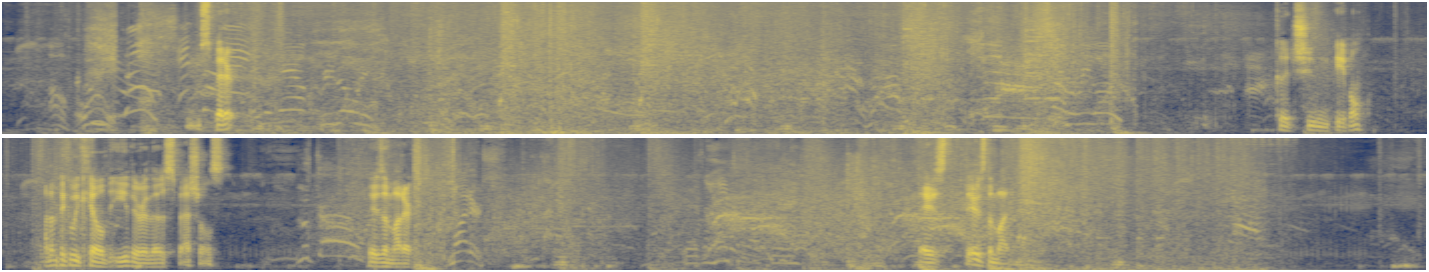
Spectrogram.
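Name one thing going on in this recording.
An axe swings and strikes flesh with heavy thuds.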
